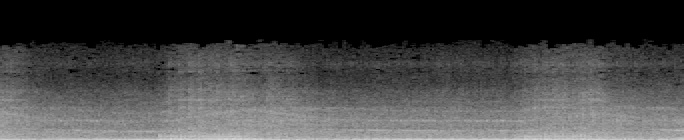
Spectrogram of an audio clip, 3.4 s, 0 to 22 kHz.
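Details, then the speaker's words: 1975 Honda Gold Wing, all original, 32,000 miles, just after installing Dynatek electronic ignition and new coils; previously a little hard starting, now starts immediately. Steady, smooth idle, no misses or stumbles. Normal idle. "okay so I started it up it started up like [Music] immediately I'll show you"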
